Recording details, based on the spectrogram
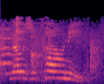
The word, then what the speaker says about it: Lozapone: How do you pronounce it? – Lozapone. – Gee, just like it sounds.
